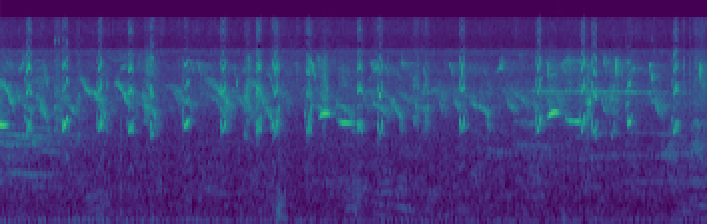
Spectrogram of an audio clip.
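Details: Softer chorus of young sooty-headed bulbuls: scattered high chirps and occasional bright whistled notes in loose bursts, with a faint low hum underneath.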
